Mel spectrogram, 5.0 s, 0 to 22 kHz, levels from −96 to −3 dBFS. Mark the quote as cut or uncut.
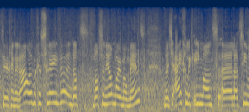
uncut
